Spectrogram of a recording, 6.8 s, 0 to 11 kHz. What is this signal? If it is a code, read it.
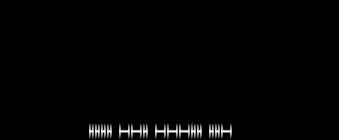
Morse code, heard as a keyed tone, about 20 wpm, 700 Hz. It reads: HG8U
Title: DXCC-100 Call Signs - 4 Characters - Repeated 3x - 20wpm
